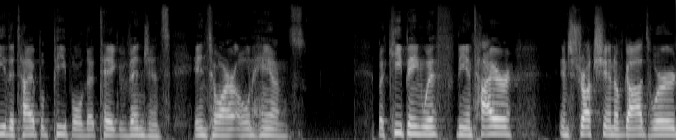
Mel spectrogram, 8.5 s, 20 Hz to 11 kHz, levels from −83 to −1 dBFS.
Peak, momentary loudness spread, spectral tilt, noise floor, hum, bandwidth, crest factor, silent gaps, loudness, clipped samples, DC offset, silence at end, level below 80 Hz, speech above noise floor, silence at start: -6 dBFS; 12 LU; -7.5 dB/octave; -68 dBFS; none; 9 kHz; 20 dB; none; -25 LUFS; under 0.1%; under 0.1%; 0 s; -54 dBFS; 43 dB; 0 s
